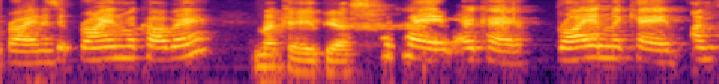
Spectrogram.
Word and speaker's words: McCabe: I didn't ask you how to pronounce your name, Brian. Is it Brian McCabe? McCabe, yes.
